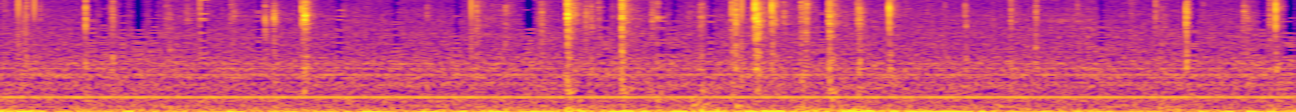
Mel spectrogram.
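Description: Someone types a git commit message on a computer keyboard: a quick, irregular run of light key clicks at low level over a faint steady hum, with no talking.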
